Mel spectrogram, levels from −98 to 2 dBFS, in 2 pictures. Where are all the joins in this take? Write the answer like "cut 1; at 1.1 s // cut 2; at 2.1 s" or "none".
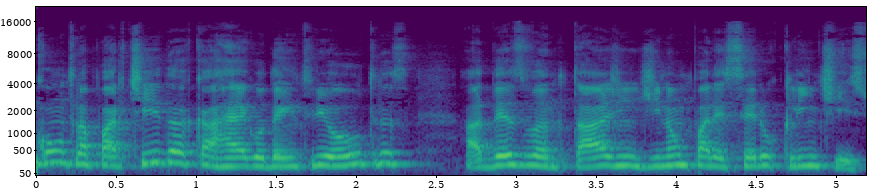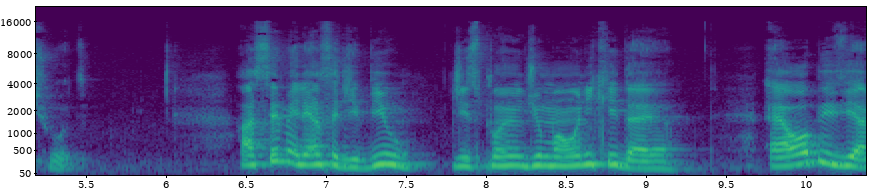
cut 1; at 7.7 s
